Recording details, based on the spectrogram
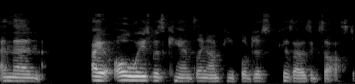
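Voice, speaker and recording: In a New York accent, a woman speaks at a moderate pace with a fairly low pitch. Her intonation is monotone and flat, against a quiet background. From New York City (Queens). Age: 30s. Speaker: life coach. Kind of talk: casual interview.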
